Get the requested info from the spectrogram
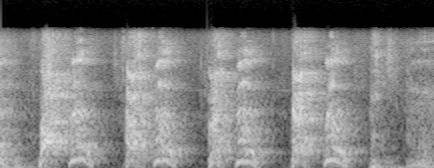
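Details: Puppies, Bryon and Guinevere, barking in short rough bursts, about five quick barks in regular spaced groups, each burst with a low bowing tone beneath a harsh, noisy upper layer.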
